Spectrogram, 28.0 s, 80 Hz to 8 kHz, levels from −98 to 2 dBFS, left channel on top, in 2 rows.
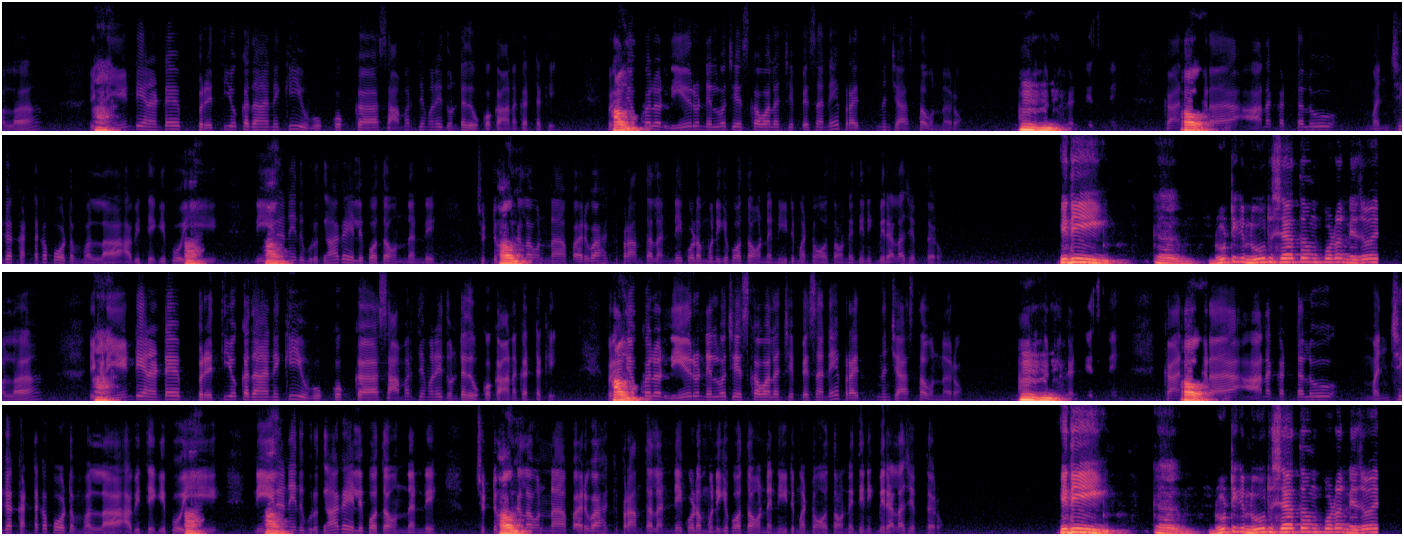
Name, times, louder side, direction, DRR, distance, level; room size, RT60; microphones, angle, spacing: voice 1, 0.0-5.5 5.8-9.6 10.2-10.3 11.1-13.4 13.6-23.4, right 5 dB, 60° right, 3.9 m, -56 dB
voice 2, 6.1-6.4 10.2-10.7 11.8-12.1 15.8-16.0 16.6-16.9 19.0-19.3 24.6-25.3 25.5-27.8, right 1 dB, 15° right, 0.5 m, -27 dB
head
